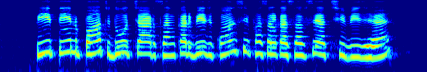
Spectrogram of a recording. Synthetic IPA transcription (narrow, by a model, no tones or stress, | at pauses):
pit̪inpãt͡ʃd̪ut͡ʃaɾsə̃ŋkəɾbid͡ʒkɔːnsipʰəsəlkasəbseətːʃʰibid͡ʒɦɛ̃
